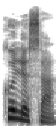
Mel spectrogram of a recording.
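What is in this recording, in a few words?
"кӧльӧса", Komi, female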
